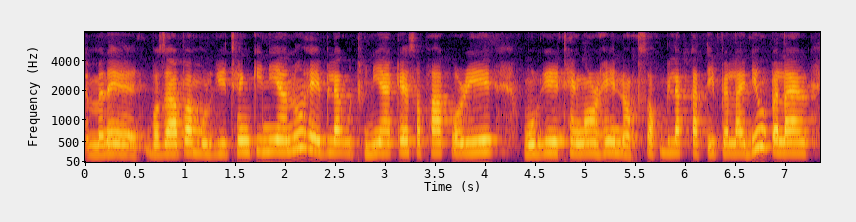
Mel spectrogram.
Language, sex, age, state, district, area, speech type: Assamese, female, 45-60, Assam, Morigaon, rural, spontaneous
